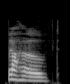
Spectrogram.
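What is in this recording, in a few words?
"behoved", British English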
